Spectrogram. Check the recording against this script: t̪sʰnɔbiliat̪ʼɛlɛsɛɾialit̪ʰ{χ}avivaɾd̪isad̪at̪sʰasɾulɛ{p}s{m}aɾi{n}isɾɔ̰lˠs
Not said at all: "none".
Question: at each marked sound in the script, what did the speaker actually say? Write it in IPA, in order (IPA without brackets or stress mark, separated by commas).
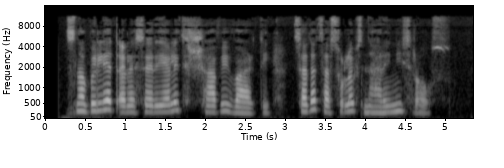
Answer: ʃ, p, n, n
